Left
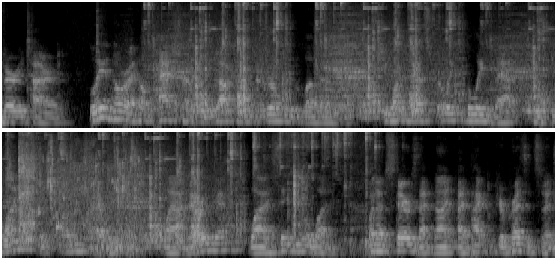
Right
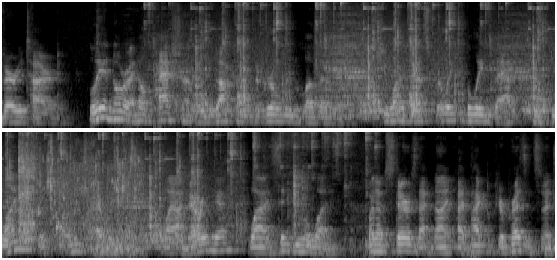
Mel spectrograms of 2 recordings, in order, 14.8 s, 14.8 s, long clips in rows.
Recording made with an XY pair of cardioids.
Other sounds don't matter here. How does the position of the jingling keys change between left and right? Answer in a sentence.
In this clip you hear the jingling keys move from left to right and back again.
